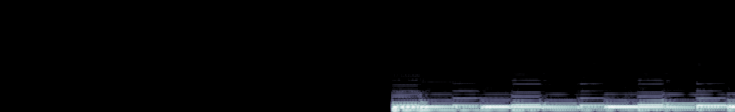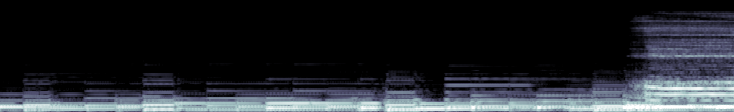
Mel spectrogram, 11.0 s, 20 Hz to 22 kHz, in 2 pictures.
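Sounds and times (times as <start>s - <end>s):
guitar playing notes: 3.0s - 11.0s.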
